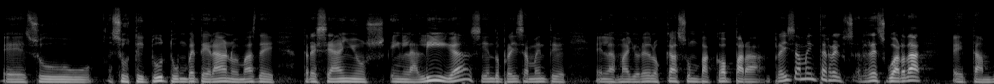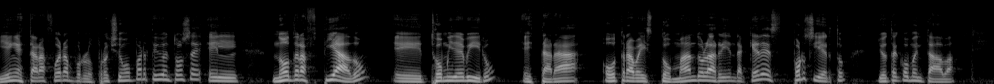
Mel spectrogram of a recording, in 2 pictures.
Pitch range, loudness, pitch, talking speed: 130-175 Hz, -31 LUFS, 145 Hz, 165 wpm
